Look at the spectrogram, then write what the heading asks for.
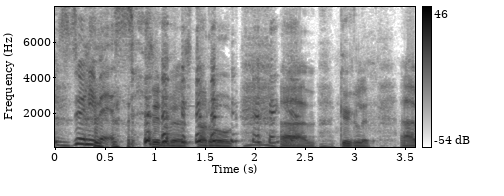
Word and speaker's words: Zooniverse: Zoo as in the zoo and niverse without the U, so Zooniverse.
